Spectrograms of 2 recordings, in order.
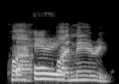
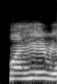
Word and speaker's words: Kwaheri: Kwaneri. How do you say? Kwaheri.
